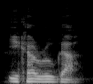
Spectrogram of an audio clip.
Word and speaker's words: Ikaruga: Ikaruga or Ikaruga? – Ikaruga. – Ikaruga. – I did pronounce it correctly for 10 years.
